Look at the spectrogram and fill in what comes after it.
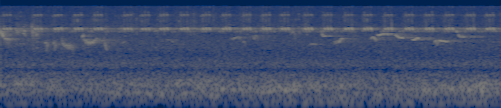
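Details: Meadow grasshoppers on a flowery prairie keep up a shrill, pulsing high-pitched trill that beats rhythmically throughout. Scattered short bird chirps and twitters drift in the background.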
